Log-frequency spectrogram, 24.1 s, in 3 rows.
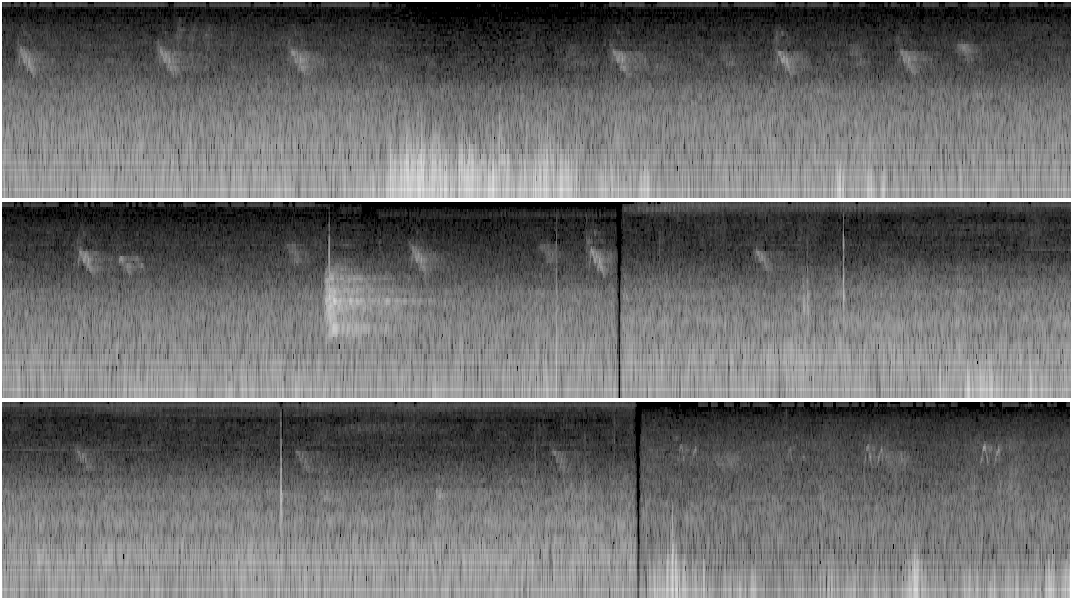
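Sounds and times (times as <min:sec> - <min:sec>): small birds chirping: 0:00.0 - 0:03.4, 0:04.1 - 0:23.8
dog barking: 0:10.4 - 0:11.4.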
